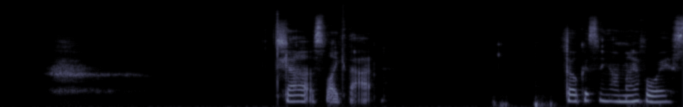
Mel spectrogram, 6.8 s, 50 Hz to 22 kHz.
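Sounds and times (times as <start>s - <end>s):
slow breath in a guided breathing exercise: 0.4s - 1.7s
speech: 2.8s - 3.9s, 5.6s - 6.8s.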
